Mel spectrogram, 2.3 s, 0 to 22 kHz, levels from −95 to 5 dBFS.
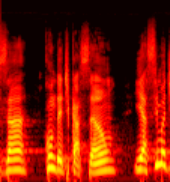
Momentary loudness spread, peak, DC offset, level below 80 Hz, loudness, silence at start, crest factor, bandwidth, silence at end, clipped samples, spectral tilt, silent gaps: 5 LU; -12 dBFS; under 0.1%; -58 dBFS; -25 LUFS; 0 s; 12 dB; 13 kHz; 0 s; under 0.1%; -5.5 dB/octave; none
